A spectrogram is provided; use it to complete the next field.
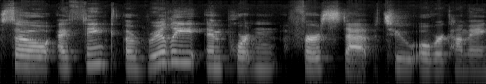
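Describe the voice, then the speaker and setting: An animated woman with a fairly high voice is heard on a very clean recording with a silent background. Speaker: self-help vlogger. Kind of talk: motivational talk to camera. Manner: loud.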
